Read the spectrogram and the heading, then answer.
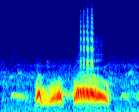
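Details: Spotted dove, male and female, calling to provoke other doves: a brief hooked coo followed by a longer throaty sustained note, faint soft coos before and after.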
